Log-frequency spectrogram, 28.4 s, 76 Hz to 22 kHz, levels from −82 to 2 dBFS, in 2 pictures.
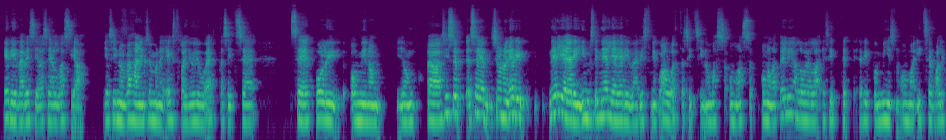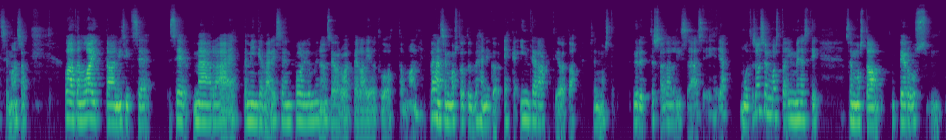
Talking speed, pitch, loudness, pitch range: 175 wpm, 165 Hz, -27 LUFS, 160-175 Hz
